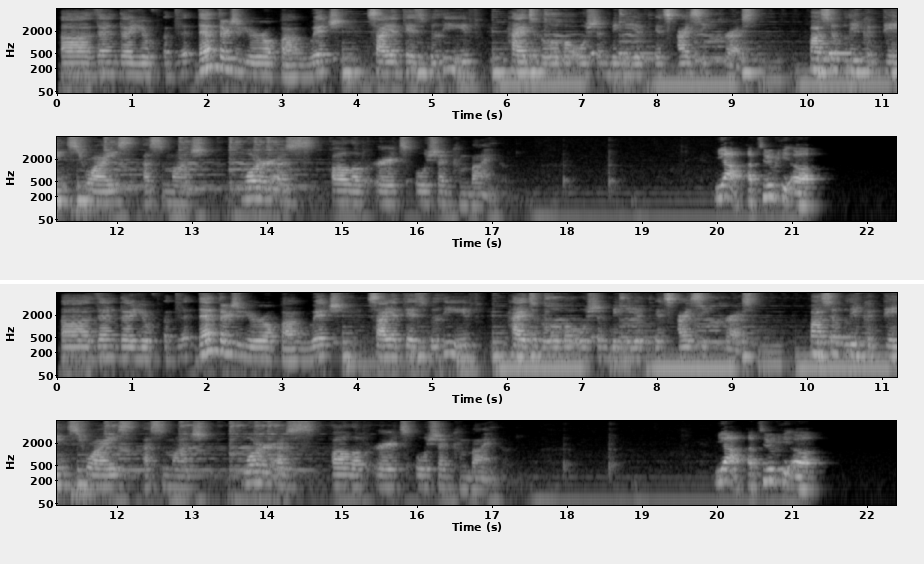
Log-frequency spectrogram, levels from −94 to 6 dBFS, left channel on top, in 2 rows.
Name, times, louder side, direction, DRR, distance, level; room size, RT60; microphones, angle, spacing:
voice 1, 0.0-5.6 6.0-9.3 10.0-13.1 13.7-14.6 14.9-17.0, left 1 dB, 90° left, -2 dB, 1.1 m, -30 dB
sound 1, 3.8-4.2 4.8-5.1 5.8-7.2 7.5-8.1 8.5-9.5 10.1-12.5 12.8-14.7, left 3 dB, 30° left, 0.9 m, -39 dB
sound 2, 3.9-4.9 5.3-7.0 7.4-9.1 9.3-11.7, right 4 dB, 45° right, 0.3 m, -44 dB
voice 2, 7.5-8.0 10.2-10.6 20.0-21.2, left 1 dB, 55° left, 6 dB, 0.6 m, -29 dB
4.1 x 3.7 x 2.8 m, 0.39 s
head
